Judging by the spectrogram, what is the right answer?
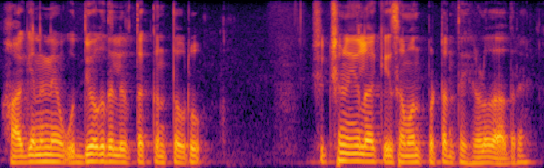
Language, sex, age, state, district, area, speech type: Kannada, male, 60+, Karnataka, Chitradurga, rural, spontaneous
